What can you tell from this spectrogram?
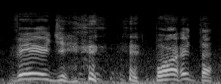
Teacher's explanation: O R é grande demais. Este é o R retroflexo, o popular R caipira.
